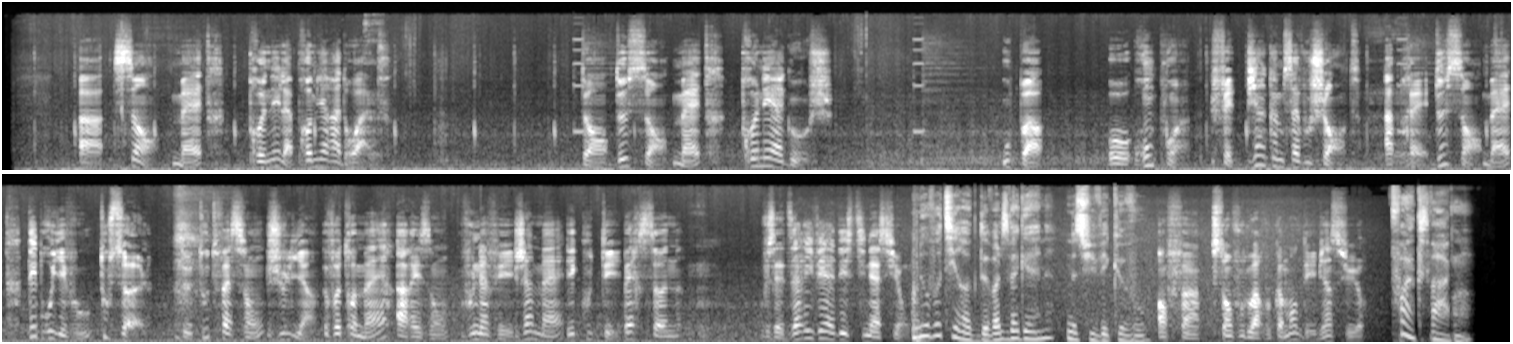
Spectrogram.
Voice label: pub web voix GPS; Volkswagen T-Roc

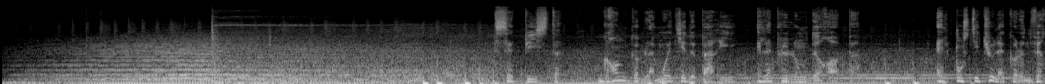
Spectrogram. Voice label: Doc Narration; RMC; ISTRES

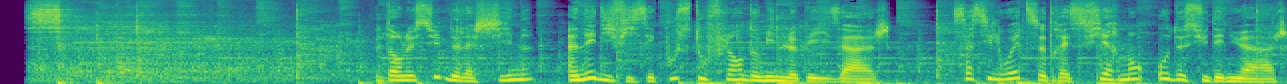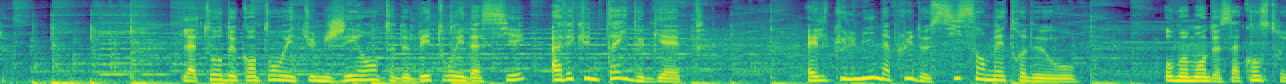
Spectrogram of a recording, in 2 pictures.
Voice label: docu, tours du monde, voix

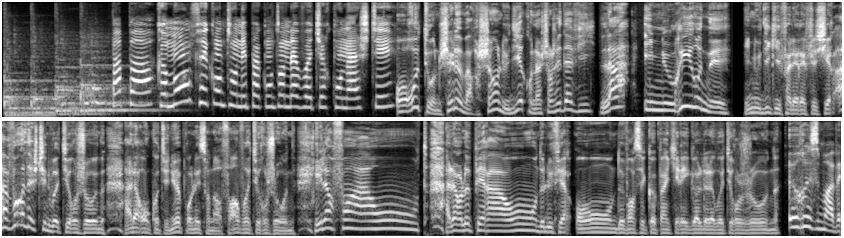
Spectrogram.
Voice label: ironique rapide; ARAMIS

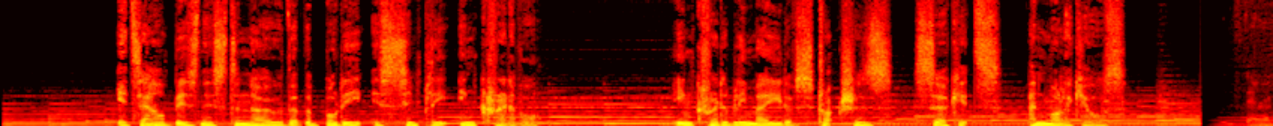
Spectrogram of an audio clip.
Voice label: Medley Voix Pub

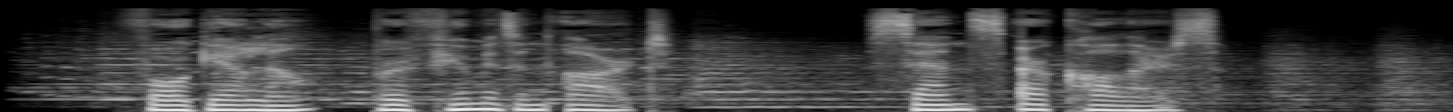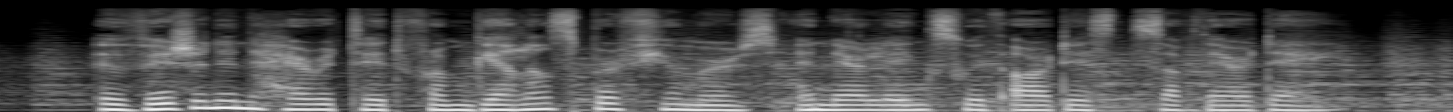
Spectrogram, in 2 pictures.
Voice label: pub ENG; Guerlain; Maison Matisse

